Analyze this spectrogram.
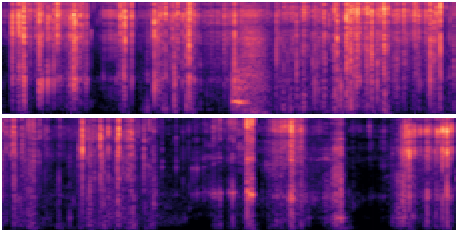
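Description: Crunching on a good-quality rice cracker, with many dry, crisp bites and chews in irregular bursts separated by brief pauses, and no talking.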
